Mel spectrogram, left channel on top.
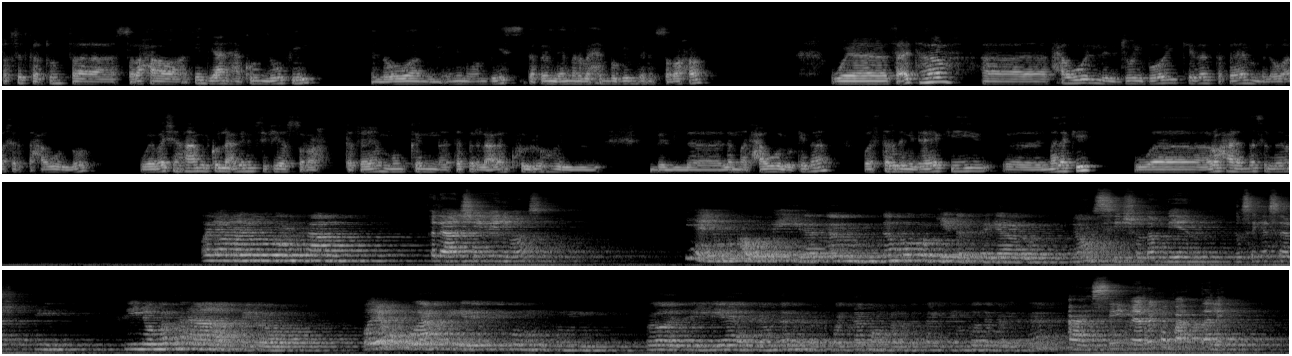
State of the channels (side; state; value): both; different; correlation 0.00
